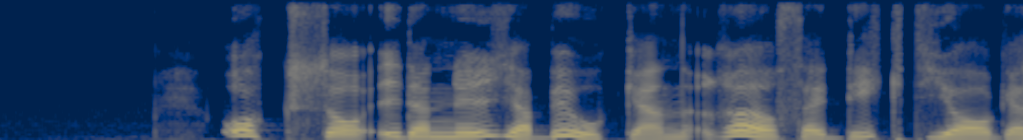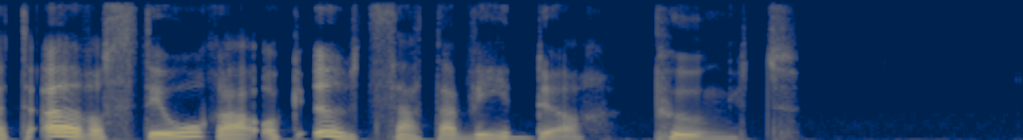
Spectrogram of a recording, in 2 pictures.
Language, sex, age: Swedish, female, 36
